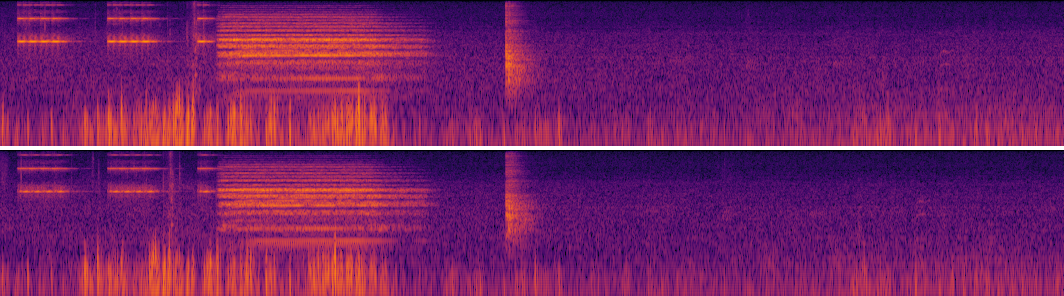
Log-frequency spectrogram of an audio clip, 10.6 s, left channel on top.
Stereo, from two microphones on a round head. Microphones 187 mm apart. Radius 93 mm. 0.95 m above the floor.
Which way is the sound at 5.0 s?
35° left (ahead or behind).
